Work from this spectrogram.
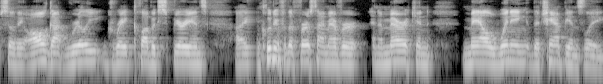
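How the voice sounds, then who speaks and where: Keeping a fairly even intonation, a man talks at a fairly quick pace. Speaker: podcast guest or host on sports. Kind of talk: commentary. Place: home room. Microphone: webcam.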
